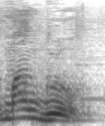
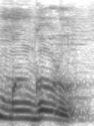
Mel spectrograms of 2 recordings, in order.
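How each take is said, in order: First: The word is said with two syllables. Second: The word is said with three syllables. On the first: The speaker is trying to sound posh. The speaker calls it right. "It's Mangro" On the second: This is the everyday local way of saying it. The speaker calls it wrong. "it's not Mangoro"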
